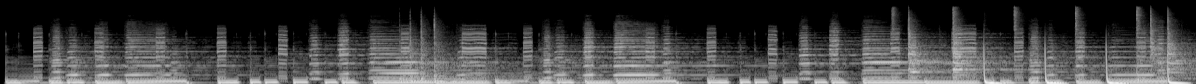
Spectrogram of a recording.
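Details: Loud upbeat instrumental music with brass, piano and steady beat throughout; no animal voice heard.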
